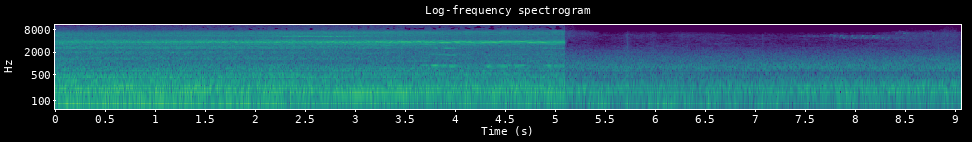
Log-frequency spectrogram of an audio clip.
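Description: London Northwestern Railway Class 350 Desiro electric multiple unit moving along the platform, with a steady high whine from its traction equipment over the rumble of the wheels on the rails. The sound cuts off abruptly about five seconds in, leaving quieter station background.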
